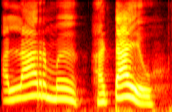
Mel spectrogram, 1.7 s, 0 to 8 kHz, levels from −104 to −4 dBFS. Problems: none marked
